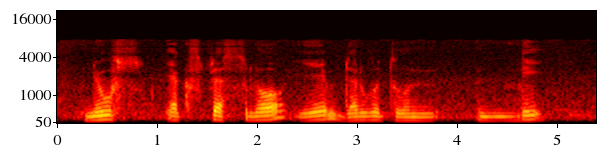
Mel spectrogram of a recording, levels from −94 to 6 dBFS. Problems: low volume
